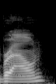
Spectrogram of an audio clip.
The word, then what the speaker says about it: Braun: Sometimes there's basic changes, like Kansas is Christian Brown. It's spelled Braun.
